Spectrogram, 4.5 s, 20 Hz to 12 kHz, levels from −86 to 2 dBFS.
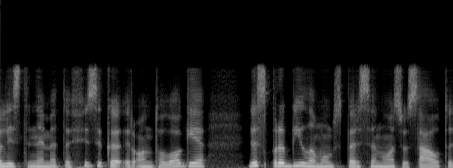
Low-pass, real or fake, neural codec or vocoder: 7.2 kHz; fake; codec, 16 kHz, about 1 kbps, DyCAST, with the encoder's durations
